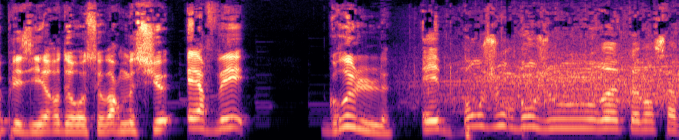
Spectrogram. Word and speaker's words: Grull: aujourd'hui j'ai le plaisir de recevoir Monsieur Hervé grül et bonjour bonjour Comment ça va ça va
